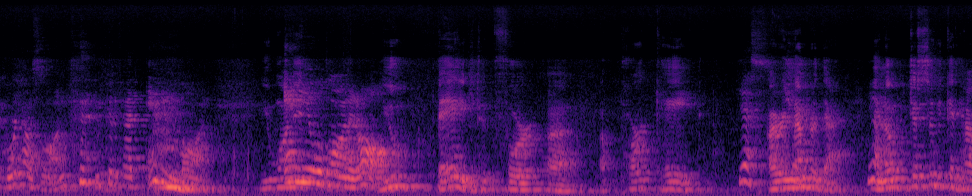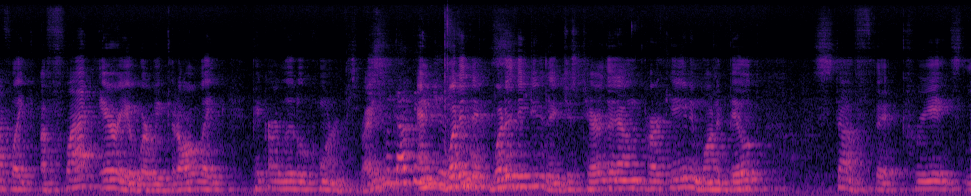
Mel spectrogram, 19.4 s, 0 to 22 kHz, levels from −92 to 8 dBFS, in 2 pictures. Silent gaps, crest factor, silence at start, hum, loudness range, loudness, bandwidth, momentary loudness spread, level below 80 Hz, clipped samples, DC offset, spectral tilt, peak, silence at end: none; 18 dB; 0 s; none; 7 LU; -36 LUFS; over 20 kHz; 14 LU; -62 dBFS; under 0.1%; under 0.1%; -7 dB/octave; -16 dBFS; 0 s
